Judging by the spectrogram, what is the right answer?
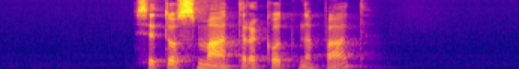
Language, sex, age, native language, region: Slovenian, male, 30-49, Slovenian, Central Slovenia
